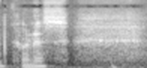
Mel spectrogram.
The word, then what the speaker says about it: Kunis: It's Laura Prepon and Mila Kunis. How does she pronounce her name? Kunis.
